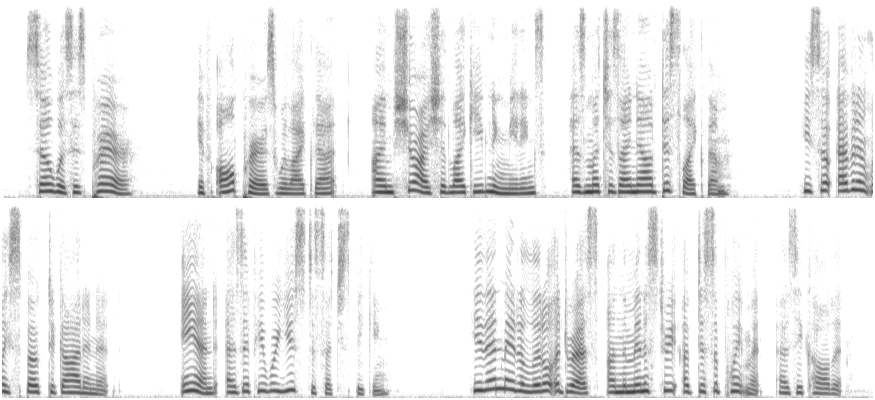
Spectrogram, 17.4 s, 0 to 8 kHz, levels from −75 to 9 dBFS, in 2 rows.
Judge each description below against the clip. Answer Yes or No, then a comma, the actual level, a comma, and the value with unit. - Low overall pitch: No, very high, 255 Hz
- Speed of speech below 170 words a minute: No, average, 195 wpm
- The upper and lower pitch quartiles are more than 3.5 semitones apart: Yes, average, 5.3 semitones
